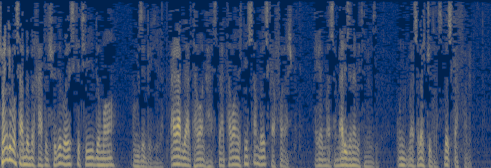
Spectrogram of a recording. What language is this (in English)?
Persian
